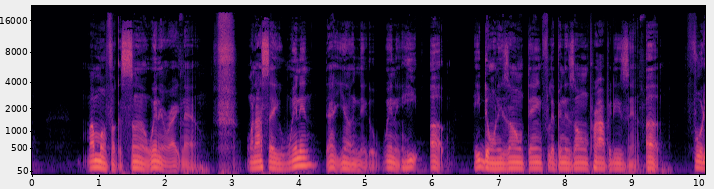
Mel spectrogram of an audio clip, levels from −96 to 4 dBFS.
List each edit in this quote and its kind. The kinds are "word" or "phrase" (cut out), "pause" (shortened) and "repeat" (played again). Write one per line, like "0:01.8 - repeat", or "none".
0:03.1 - pause
0:06.4 - pause

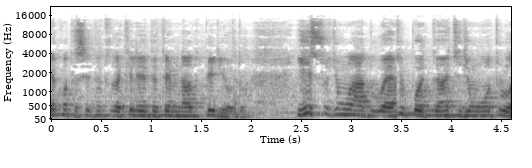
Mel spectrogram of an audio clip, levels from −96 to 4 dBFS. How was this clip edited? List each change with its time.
0:03.4 - word

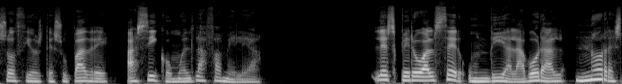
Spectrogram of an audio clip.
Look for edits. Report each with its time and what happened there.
0:01.2 - pause
0:02.0 - phrase
0:04.0 - word

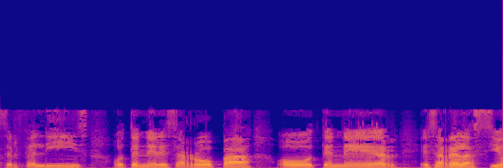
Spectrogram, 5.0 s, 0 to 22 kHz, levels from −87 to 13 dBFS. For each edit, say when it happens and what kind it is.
none

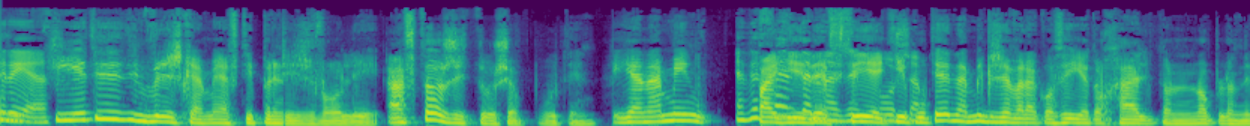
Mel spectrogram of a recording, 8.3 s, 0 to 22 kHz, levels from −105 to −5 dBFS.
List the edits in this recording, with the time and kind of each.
0:01.9 - word
0:04.8 - pause
0:06.2 - word

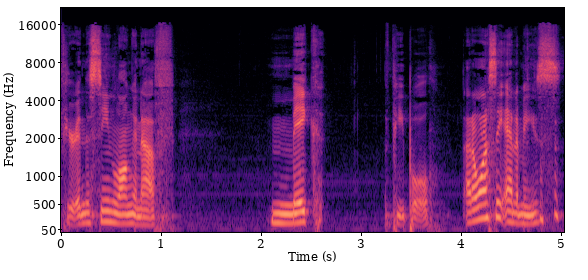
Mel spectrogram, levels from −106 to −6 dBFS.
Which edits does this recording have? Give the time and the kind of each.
0:03.2 - word

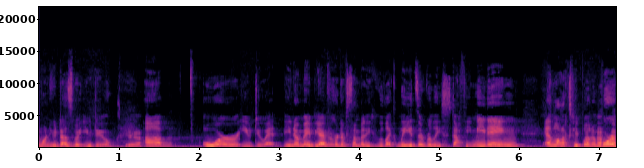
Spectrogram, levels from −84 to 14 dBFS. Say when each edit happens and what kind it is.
0:02.5 - phrase

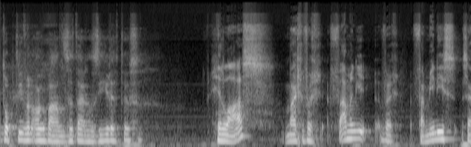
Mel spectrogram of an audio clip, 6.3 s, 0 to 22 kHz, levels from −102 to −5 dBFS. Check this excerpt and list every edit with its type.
none

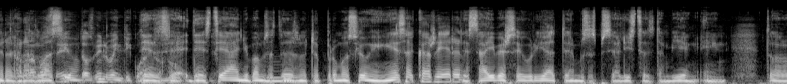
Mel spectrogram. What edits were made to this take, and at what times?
0:03.2 - word
0:04.6 - phrase
0:06.5 - word

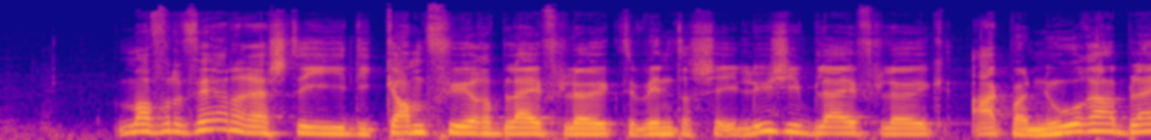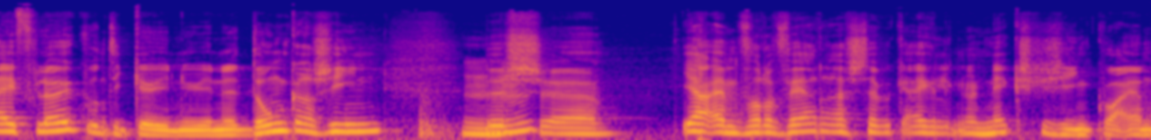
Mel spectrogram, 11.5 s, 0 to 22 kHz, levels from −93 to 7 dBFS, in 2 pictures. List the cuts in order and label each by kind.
none

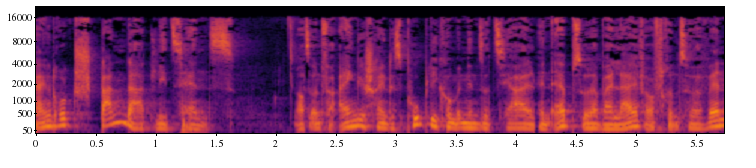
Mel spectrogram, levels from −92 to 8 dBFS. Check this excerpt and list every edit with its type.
0:02.2 - word
0:04.1 - word

